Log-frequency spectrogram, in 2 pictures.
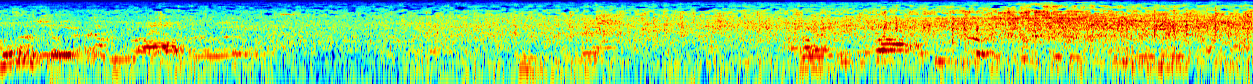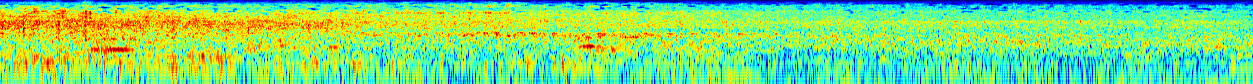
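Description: Model trains rattle along the tracks, rolling close past and then fading away.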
